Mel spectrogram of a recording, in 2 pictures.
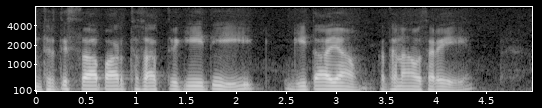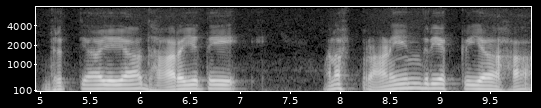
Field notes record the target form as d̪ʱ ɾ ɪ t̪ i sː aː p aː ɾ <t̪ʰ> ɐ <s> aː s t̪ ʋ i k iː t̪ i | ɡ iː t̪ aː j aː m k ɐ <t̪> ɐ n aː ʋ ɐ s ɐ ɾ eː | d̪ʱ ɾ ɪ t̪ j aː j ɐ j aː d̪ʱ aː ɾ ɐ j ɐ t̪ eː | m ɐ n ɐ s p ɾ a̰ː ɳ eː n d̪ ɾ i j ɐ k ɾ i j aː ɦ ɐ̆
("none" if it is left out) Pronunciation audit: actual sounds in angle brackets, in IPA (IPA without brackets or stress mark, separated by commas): t̪ʰ, s, t̪ʰ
